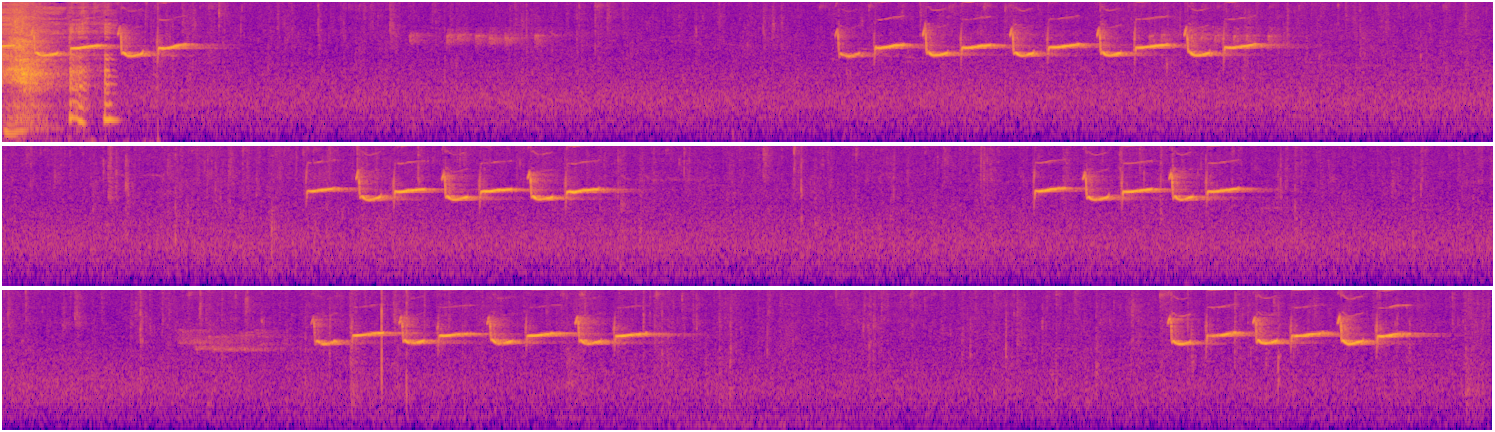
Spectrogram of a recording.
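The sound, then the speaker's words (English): A coal tit sings in the rain in short, high, repeated phrases of quickly alternating two-note calls, going from a lower note to a higher one, about six bursts with pauses between, clear over a steady hiss of falling rain. “And this is song, isn't it? It's singing away.”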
